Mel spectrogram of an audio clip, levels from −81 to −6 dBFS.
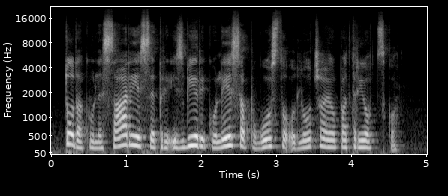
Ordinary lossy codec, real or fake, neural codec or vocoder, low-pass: none; fake; codec, 44.1 kHz, 7.8 kbps, DAC; none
